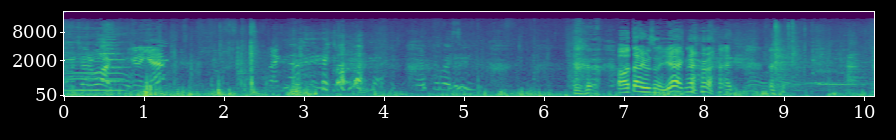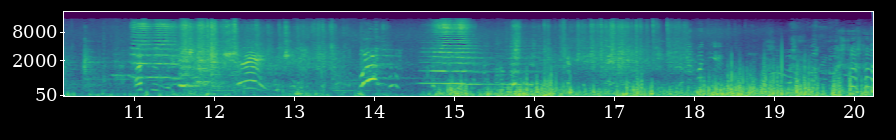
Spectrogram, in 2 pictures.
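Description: Teenage boys shout and laugh excitedly nearby.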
